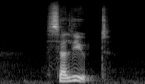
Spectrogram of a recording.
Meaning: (noun) An utterance or gesture expressing greeting or honor towards someone, (now especially) a formal, non-verbal gesture made with the arms or hands in any of various specific positions
- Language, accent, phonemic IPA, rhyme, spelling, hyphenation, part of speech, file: English, Received Pronunciation, /səˈl(j)uːt/, -uːt, salute, sa‧lute, noun / verb, En-uk-salute.ogg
